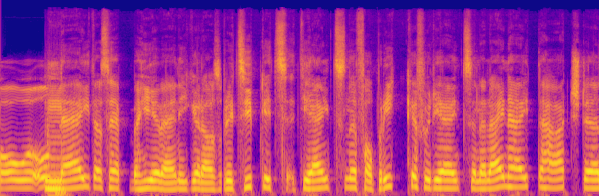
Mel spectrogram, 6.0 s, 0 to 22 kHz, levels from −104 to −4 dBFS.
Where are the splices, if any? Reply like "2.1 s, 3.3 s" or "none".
2.2 s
